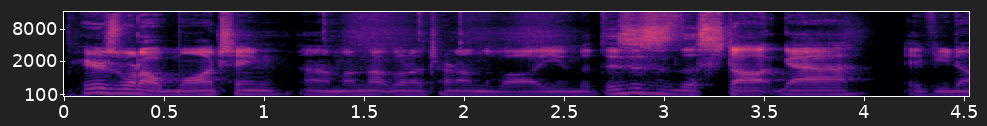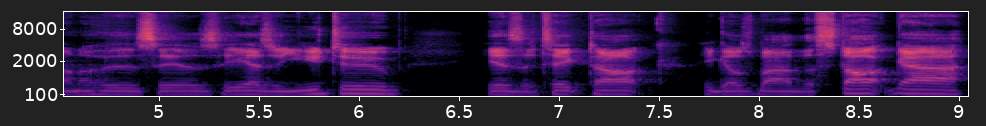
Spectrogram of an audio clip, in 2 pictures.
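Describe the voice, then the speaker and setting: A man's voice: on the low side, fairly quick, bright, forceful tone. A man in his mid twenties hosting a casual live stream, chatting easily and tossing questions to viewers. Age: 20s. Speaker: livestream host.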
